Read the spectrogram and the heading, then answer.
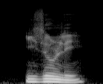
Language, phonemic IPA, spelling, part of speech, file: French, /i.zɔ.le/, isoler, verb, Fr-isoler.ogg
- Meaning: 1. to isolate 2. to insulate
